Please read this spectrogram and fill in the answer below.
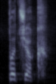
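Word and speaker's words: pottok: Ça s'écrit Potok, mais ça se prononce exactement comme Paul l'a dit, Potioc.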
